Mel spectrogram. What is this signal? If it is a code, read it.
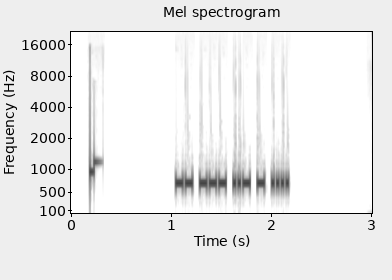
Morse code, heard as a keyed tone, about 52 wpm, 700 Hz. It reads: MOUTH
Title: Sentences from Top 1500 Words - New Word Drill Alt - 50wpm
